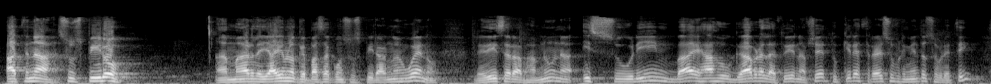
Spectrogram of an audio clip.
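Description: A man teaching a Talmud study class, reading the Aramaic text slowly and then explaining it in Spanish, often asking his listener questions. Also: medium pitch, darkish tone.

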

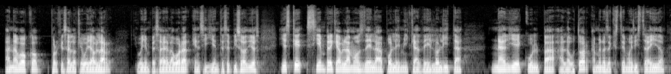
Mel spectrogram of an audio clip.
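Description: A man's voice: mid-range voice, smooth. Rambling man hosting a podcast. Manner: rambling, with many filler sounds and restarts. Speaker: podcast host. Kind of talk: casual podcast talk.

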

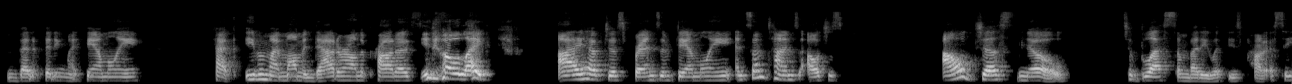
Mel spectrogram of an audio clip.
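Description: A woman from California, a stay-at-home mom, talking as a guest in a casual interview, heartfelt and enthusiastic with frequent laughs. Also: medium pitch.

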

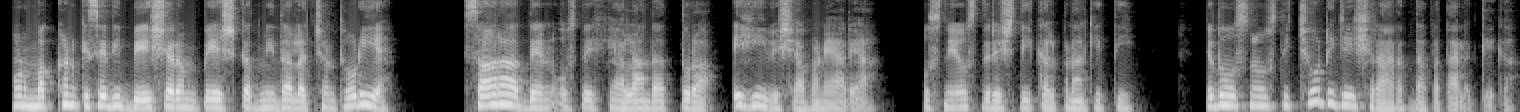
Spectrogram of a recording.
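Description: Low, mellow woman narrating a story. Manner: expressive, with rising questions. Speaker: audiobook narrator and podcast host.

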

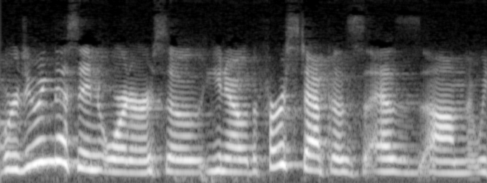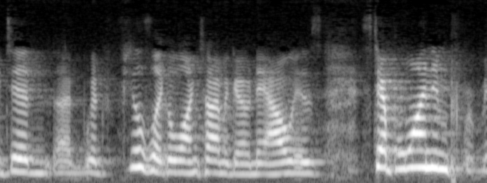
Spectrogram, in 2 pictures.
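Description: A woman hosting a casual educational podcast in a chatty, informal way, addressing listeners directly, recorded through headphones used as a mic. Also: fairly high pitch. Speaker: podcast host. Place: room in a rental house. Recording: thin phone-like sound from headphone mic.

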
